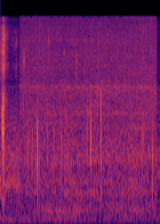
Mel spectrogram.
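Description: A crisp bite into a raw apple, a single sharp crunch, followed by a steady hiss with a few small scattered clicks.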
